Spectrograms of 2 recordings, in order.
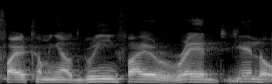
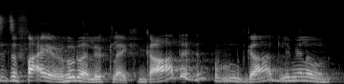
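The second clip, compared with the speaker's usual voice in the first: high, loud, laughing bravado; amused carefree rant; 7 semitones higher, 4 dB louder than usual. Retold or imitated. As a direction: shrug off disaster with glee. Edison's mock carefree rant.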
